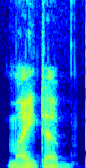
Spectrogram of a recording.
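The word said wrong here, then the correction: Myti: I believe that's pronounced Mita. Mighty. It's M-Y-T-I. I don't know why I put an A on that, but mighty.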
